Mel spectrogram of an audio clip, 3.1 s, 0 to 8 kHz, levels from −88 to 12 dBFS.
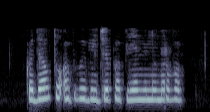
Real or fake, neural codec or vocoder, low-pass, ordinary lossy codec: real; none; 7.2 kHz; AAC, 16 kbps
